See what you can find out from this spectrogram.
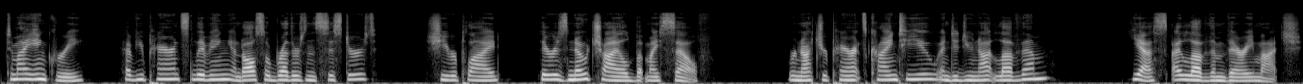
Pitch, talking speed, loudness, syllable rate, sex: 200 Hz, 180 wpm, -16 LUFS, 5.0 syllables/s, female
